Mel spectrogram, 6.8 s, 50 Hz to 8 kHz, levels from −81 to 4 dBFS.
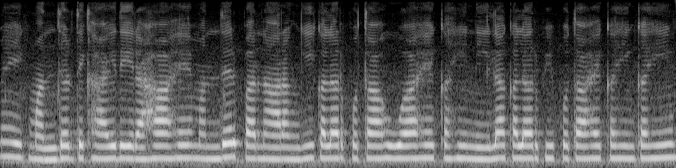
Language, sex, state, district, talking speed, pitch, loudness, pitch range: Hindi, female, Uttar Pradesh, Jalaun, 195 wpm, 225 Hz, -14 LUFS, 220-225 Hz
